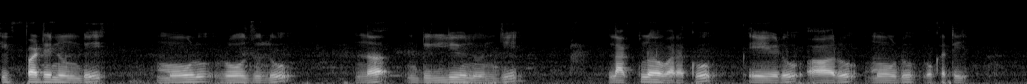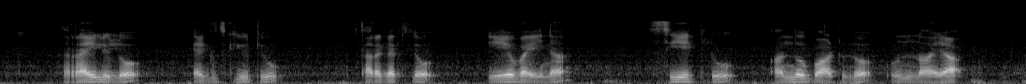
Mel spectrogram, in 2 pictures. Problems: constant background noise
